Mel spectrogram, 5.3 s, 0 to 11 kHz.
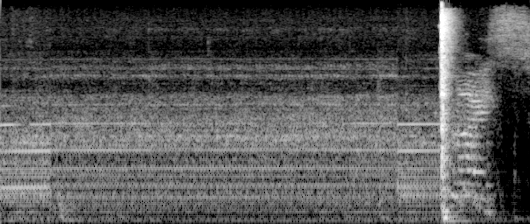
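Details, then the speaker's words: Newly installed Seawater Pro watermaker main pump on a 2011 Fountaine Pajot Lipari catamaran, first switch-on with boost pump already hooked up: steady even motor hum, faint constant whine, no knocks or surging; pump running normally. "Hopefully I did everything correctly. Hopefully. We're gonna listen to see if the motor turns on."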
